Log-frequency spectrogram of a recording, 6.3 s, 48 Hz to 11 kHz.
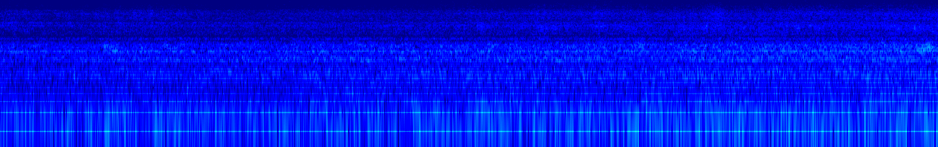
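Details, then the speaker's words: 12V rooftop RV air conditioner with soft start, running on a Renogy 300Ah LiFePO4 battery, mic held up to the unit: soft, even airy hum with a low steady drone and no rattles or pulsing; very quiet, normal running. "So, it's going to start blowing. Like right now, it's already blowing. You guys can't feel it. Maybe you can hear it. I doubt if you can even hear it. It's so quiet."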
